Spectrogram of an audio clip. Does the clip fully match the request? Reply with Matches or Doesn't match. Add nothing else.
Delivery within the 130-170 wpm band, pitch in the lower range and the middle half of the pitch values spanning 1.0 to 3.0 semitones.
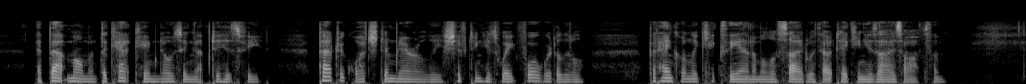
Doesn't match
